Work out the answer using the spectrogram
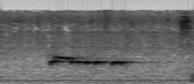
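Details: A single melodious phrase from a local Tuban zebra dove in the "seruling sakti" rhythm: a quick, soft, trilled coo that wavers slightly downward for about three-quarters of a second, then a brief rustle.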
